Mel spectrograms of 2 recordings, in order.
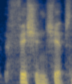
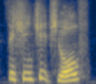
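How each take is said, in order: First: Said in the usual way. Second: High-pitched put-on English accent; hammed-up British "love", pitched way up; mock English accent. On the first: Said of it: "I wouldn't say it that way". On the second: Imagining ordering food in England, pretentious mock English accent. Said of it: "I would go to England".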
